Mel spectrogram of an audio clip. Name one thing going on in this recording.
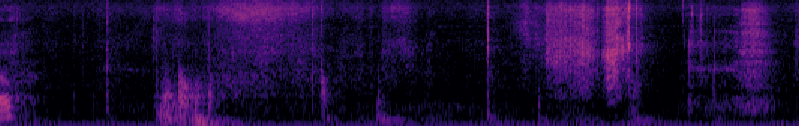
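Pages of a book turn with a soft papery rustle.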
